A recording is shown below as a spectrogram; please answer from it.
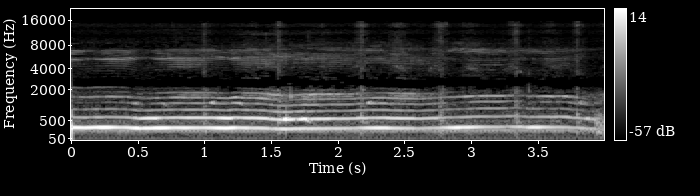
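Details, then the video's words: Six-year-old male Boxer weighing 100 pounds, a dog that loves to sing and howl every chance he gets, holds one long, steady, tuneful howl for about four seconds, wavering slightly in pitch before dropping away at the end. "Boo Boxer Singing"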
